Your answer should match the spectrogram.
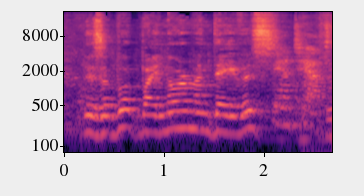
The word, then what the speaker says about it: Davies: If you want a one-page history of Ukraine, there's a book by Norman Davis, Fantastic. written Davies, but the pronunciation is Davis because he's Now- Welsh, not English.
